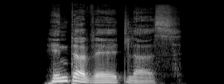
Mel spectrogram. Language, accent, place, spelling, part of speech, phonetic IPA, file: German, Germany, Berlin, Hinterwäldlers, noun, [ˈhɪntɐˌvɛltlɐs], De-Hinterwäldlers.ogg
- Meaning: genitive singular of Hinterwäldler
